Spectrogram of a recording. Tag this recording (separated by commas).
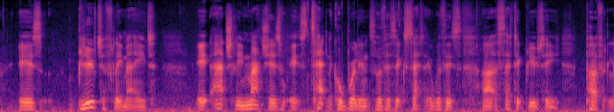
Speech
